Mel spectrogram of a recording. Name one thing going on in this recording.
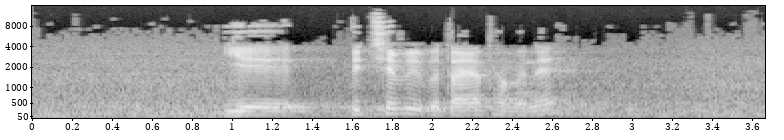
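A young man speaks calmly in a slightly echoing room.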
